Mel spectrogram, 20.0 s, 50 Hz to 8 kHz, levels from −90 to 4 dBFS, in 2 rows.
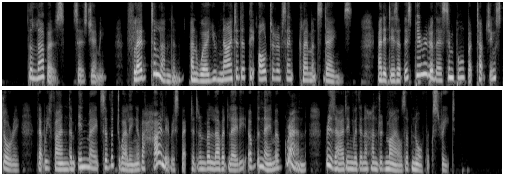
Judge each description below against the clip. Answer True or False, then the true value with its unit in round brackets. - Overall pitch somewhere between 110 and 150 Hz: False (190 Hz)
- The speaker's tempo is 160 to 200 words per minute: True (170 wpm)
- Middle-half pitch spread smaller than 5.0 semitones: False (5.6 semitones)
